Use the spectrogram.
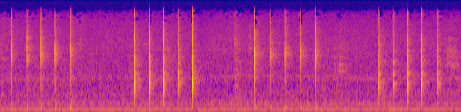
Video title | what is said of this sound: Day in Our Country Life - Sunday and So Much to Do | it's more by sound. So listen to this. This one sounds hollow.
